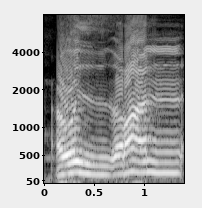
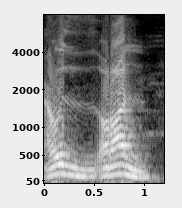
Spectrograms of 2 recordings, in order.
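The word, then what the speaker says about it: عذرا: Kemudian ayat selanjutnya uzron. Di sini uzron. Hati-hati dalam lafal zal. Usahakan ya. Usahakan di sini jangan sampai memantul. Jangan uzro gitu ya. Tapi uzron.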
